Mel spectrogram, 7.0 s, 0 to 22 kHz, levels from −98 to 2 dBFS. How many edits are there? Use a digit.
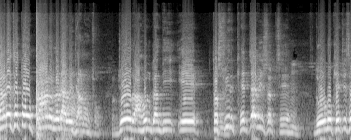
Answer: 1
